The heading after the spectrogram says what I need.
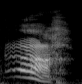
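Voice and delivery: sharp high yelp of pain. Acted. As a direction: cry out as it rips. Skin pulled off with fly paper.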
